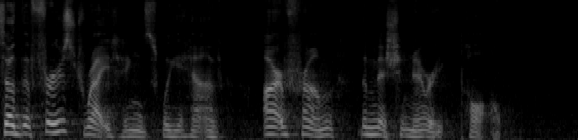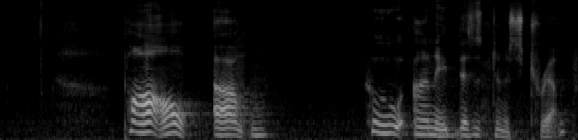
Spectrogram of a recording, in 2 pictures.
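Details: Adult female with self-reported spasmodic dysphonia, a voice condition that comes and goes; spasmodic dysphonia.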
